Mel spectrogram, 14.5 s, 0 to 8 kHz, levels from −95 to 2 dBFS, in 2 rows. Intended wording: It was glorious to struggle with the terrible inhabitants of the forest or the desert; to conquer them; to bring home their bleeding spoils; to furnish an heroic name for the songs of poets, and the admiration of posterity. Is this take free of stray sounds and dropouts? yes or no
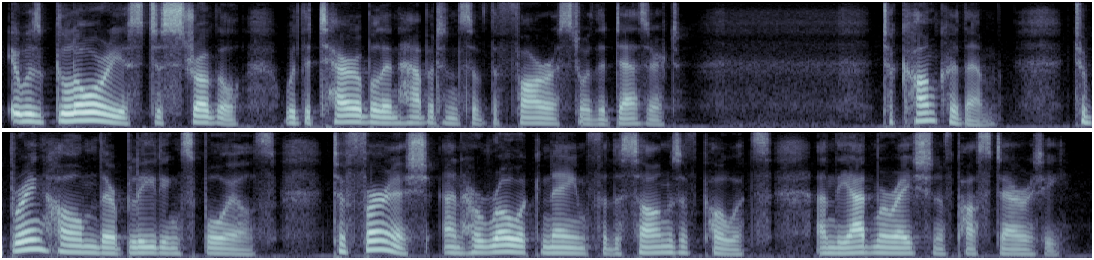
yes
